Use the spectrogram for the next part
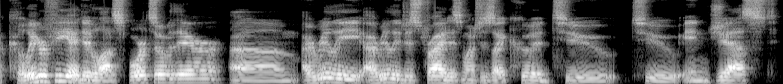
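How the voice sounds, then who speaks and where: A young man from New York talks loosely as he paints for a live stream, with lots of ums and restarts. His voice sits a bit low. He is set back from the mic in an echoey room. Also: far from the mic. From New York, USA. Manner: relaxed, rambling, many fillers and restarts. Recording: roomy sound from away from the mic.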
